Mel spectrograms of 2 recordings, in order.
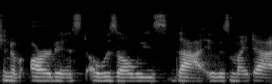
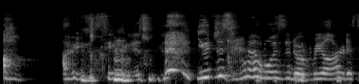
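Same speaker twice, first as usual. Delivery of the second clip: incredulous laugh, higher; 6 semitones higher than usual. Real, not acted. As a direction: laugh in disbelief. Laughing at the fan's reversal.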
